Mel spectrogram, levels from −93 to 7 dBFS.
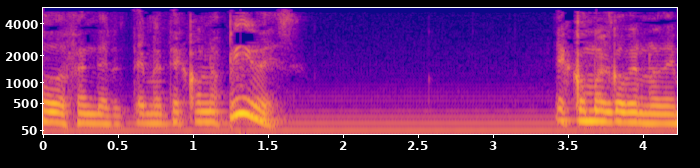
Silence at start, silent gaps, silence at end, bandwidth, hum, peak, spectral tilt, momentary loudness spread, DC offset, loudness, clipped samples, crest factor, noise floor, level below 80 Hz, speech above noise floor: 0 s; none; 0 s; 5.4 kHz; 50 Hz at -35 dBFS; 0 dBFS; -10 dB/octave; 25 LU; under 0.1%; -14 LUFS; under 0.1%; 14 dB; -33 dBFS; -34 dBFS; 20 dB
